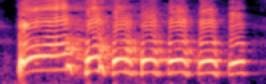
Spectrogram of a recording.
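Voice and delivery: booming laugh. A narrator's reading. Magnified Kenny laughing.

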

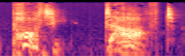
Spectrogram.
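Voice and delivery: put-on high, slow boy's hiss; drawn-out, knowing stage hiss. A narrator's reading. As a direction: hiss it back knowingly, word by word. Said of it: "Tim hissed back knowingly".

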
